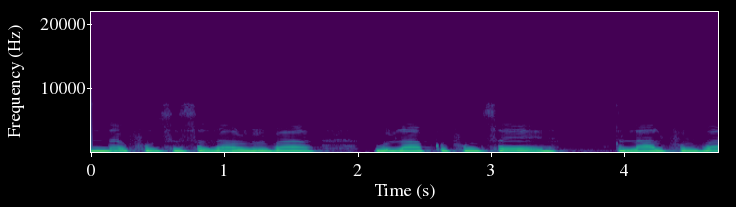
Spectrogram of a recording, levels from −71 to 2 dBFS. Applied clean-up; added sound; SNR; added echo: none; none; none; none.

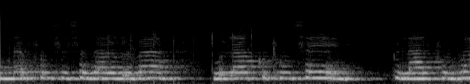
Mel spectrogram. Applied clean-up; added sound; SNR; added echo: neural separator model SepFormer DNS4.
